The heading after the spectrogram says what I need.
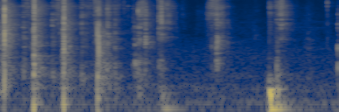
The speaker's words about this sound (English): There's one card that came out, but I feel like I should shuffle to see if there's any more that wants to come out.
